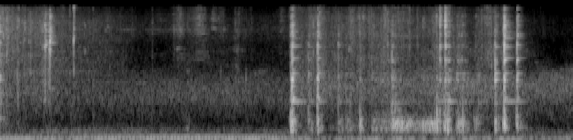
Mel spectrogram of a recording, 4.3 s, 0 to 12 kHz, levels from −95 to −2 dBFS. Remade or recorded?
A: recorded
